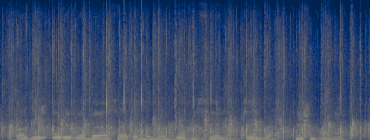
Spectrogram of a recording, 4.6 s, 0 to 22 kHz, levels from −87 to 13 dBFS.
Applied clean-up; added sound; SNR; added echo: none; Applause; 1 dB; none.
